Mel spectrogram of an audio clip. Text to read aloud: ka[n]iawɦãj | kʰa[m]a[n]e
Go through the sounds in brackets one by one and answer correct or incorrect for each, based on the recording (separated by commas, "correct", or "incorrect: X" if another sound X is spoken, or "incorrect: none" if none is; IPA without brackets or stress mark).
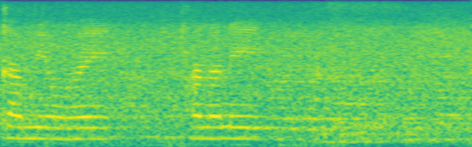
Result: incorrect: m, incorrect: n, correct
